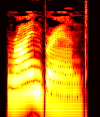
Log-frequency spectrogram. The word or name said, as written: reinbrand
